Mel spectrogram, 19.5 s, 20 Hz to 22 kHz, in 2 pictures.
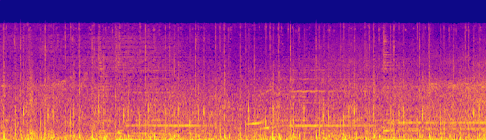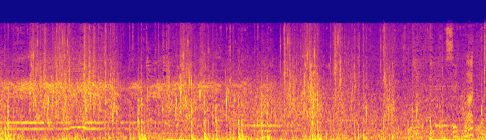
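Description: Horse hooves clip-clop steadily at a gallop in The Witcher 3 on PS4, a continuous rhythmic beat laid over background game music and ambient sound, with a character's voice speaking at points.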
